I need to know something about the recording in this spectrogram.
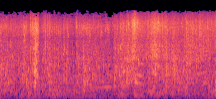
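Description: Water splashing and trickling in uneven bursts, with a sharper splash about three-quarters of a second in.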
